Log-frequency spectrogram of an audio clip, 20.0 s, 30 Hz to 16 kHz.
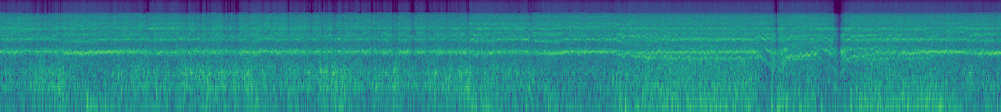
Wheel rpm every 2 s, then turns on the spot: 230, 230, 230, 230, 230, 220, 210, 150, 110, 210.
none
